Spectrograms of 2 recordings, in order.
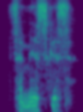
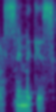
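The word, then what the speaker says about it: Tsimikas: game the other noiso timiscus or simicus comes in depending on what way you want to pronounce it in the Midfield Flacco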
